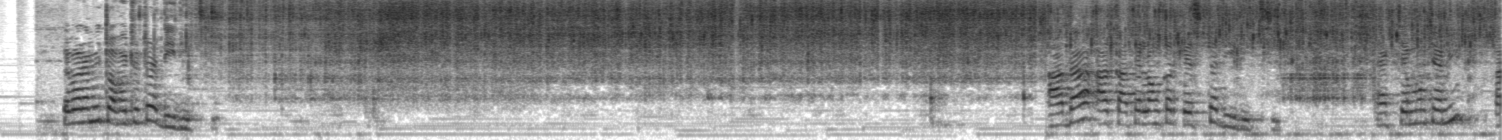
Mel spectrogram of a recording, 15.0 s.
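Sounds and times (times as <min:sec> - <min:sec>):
tomatoes sizzling in hot oil: 0:01.9 - 0:15.0
wooden spatula stirring: 0:12.8 - 0:14.0.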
